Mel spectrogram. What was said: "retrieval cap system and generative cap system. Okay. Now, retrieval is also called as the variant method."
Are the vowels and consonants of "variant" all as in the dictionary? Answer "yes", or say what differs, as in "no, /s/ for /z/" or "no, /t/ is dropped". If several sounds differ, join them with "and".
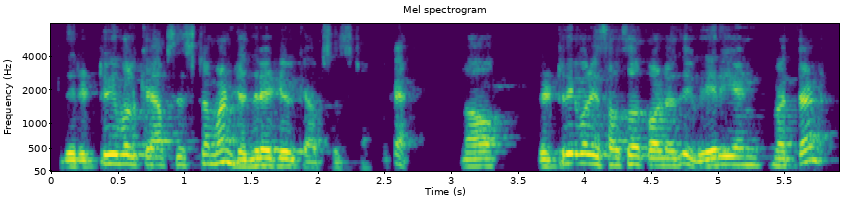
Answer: yes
